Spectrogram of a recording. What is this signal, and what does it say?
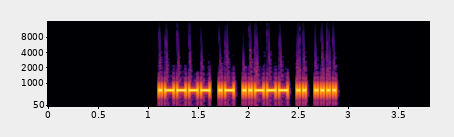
Morse code, heard as a keyed tone, about 41 wpm, 700 Hz. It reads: 1A2IH
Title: Code Groups - 5 Letter:Numbers - 40wpm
